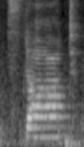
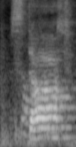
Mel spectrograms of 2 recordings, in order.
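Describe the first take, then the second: First: The R is dropped and the vowel is long. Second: The same.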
